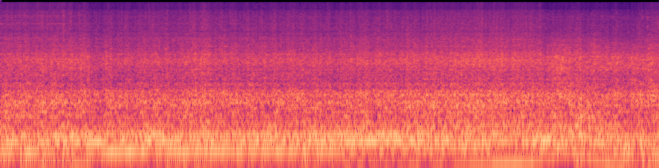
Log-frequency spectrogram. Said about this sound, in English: this thing isn't warmed up yet, so it idles a little low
